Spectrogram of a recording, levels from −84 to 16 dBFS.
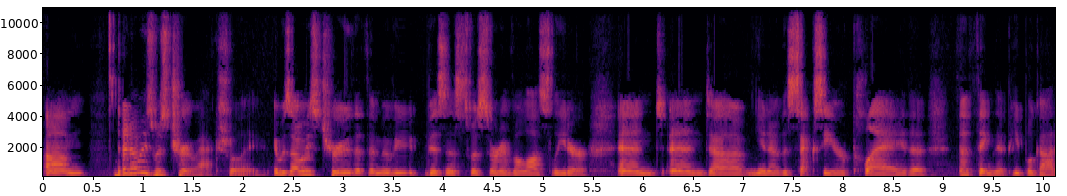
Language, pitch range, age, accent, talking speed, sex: English, 145-170 Hz, 40-59, American, 205 wpm, female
